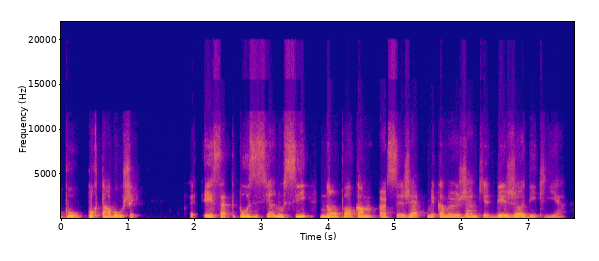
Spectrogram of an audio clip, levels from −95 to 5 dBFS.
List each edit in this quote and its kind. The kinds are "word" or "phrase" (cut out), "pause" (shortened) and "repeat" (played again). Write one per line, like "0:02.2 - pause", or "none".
0:02.0 - pause
0:03.8 - pause
0:04.9 - phrase
0:06.3 - word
